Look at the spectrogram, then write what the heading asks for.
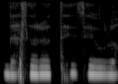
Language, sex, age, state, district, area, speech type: Odia, female, 45-60, Odisha, Puri, urban, spontaneous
